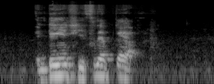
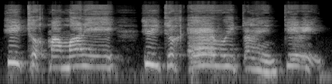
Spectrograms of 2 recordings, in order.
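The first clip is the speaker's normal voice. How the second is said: mock woman screaming; 10 semitones higher, much slower than usual. Imitating his wife screaming to the crowd, high mock shriek. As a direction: ham up a woman yelling for a crowd. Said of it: "I kept hearing her scream".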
